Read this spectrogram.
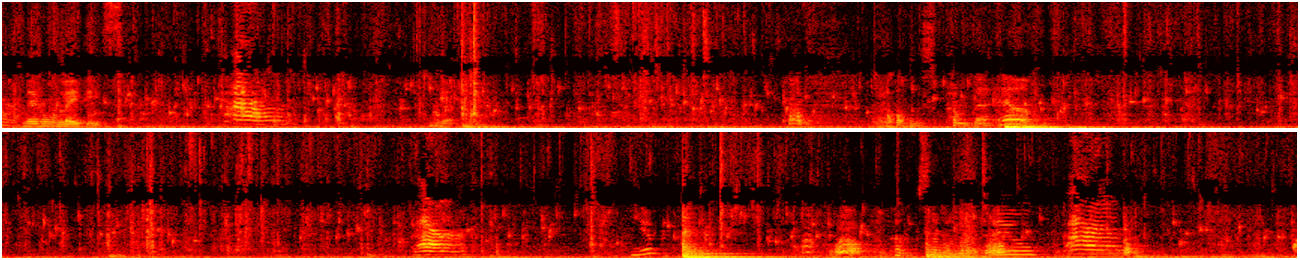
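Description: A cat meows loudly and repeatedly.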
